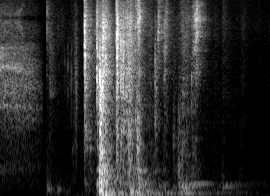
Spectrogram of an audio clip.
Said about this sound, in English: What happened? Did he knock something over? Knock something over?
